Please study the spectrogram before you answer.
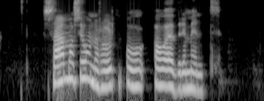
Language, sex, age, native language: Icelandic, female, 30-39, Icelandic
